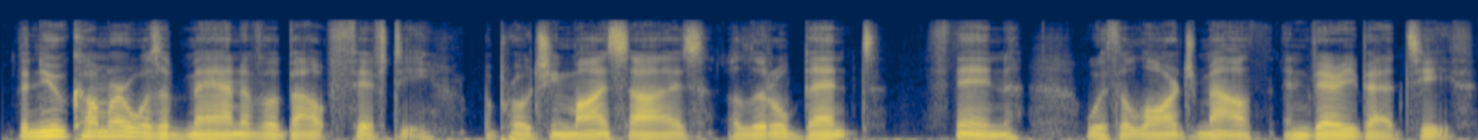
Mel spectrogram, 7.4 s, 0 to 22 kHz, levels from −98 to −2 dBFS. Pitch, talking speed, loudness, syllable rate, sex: 95 Hz, 195 wpm, -19 LUFS, 5.1 syllables/s, male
